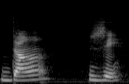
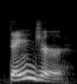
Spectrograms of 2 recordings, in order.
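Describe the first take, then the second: First: It is pronounced with French sounds. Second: It is pronounced with English sounds.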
